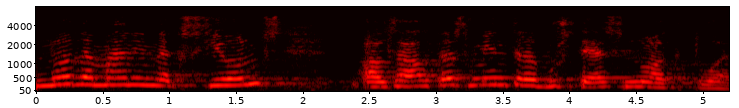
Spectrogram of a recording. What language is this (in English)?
Catalan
